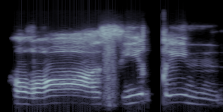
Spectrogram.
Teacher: letter غین موٹا ہے، اور ہائیسٹ لیول پہ موٹا پڑھا جائے گا کیونکہ ایک تو زبر والا ہے، پھر اس کے ساتھ الف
